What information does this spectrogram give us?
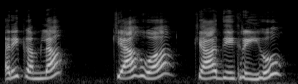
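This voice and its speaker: A woman plays an eager young daughter-in-law for a cartoon story. Her voice sits high and bright with earnest feeling. She sounds determined and expressive, a city-bred woman set on her plans. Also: a little slow. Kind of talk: Hindi cartoon story dialogue.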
